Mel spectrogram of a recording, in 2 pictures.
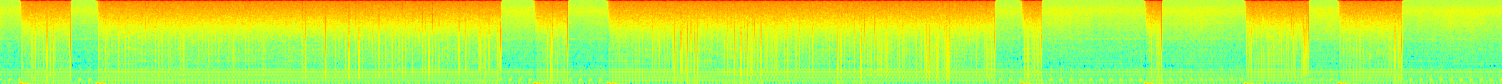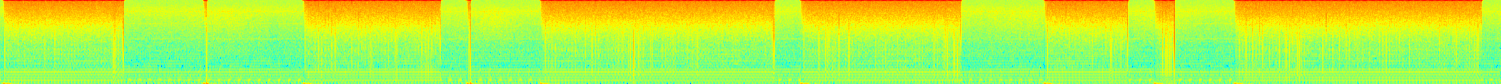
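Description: Steady electrical hum over static hiss, broken by brief clicks and dropouts in the hiss every second or two.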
